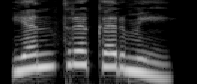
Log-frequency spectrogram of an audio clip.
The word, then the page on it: ಯಂತ್ರಕರ್ಮಿ: kannada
